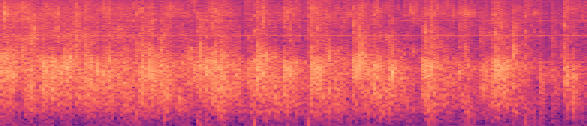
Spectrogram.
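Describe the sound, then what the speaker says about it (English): An audience at a maritime stakeholders' event on seafarer welfare gives a round of applause, a dense, steady clatter of many hands with a slightly pulsing texture, close and continuous. "Please join hands and let's have a big round of applause"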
